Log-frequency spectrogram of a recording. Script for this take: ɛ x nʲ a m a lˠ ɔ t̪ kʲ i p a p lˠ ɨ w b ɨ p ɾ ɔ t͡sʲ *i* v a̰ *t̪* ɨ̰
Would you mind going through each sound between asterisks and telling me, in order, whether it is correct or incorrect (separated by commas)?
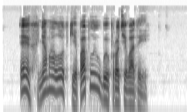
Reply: correct, incorrect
